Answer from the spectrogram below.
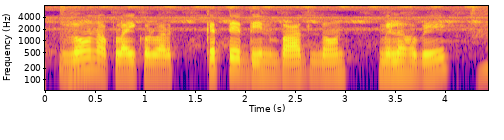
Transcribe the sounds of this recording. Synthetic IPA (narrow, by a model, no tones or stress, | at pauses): lonəplajkɔɾbaɾket̪ed̪inbad̪lonmilɔɦɔbe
